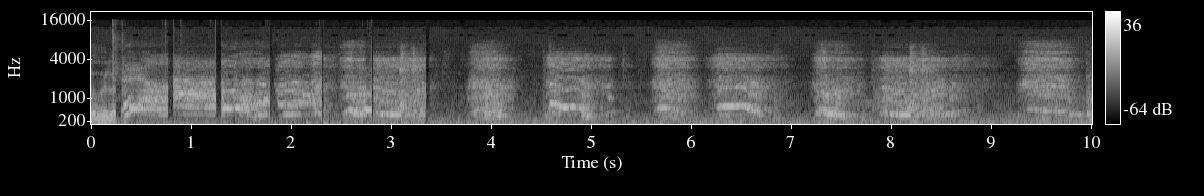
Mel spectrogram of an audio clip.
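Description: A woman crying hard: gasping sobs and wailing cries, one after another about once a second.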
